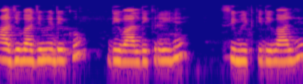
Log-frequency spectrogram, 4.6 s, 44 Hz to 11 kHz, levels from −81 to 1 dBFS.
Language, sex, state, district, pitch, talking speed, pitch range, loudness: Hindi, female, Bihar, Vaishali, 215 Hz, 145 wpm, 205-230 Hz, -20 LUFS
